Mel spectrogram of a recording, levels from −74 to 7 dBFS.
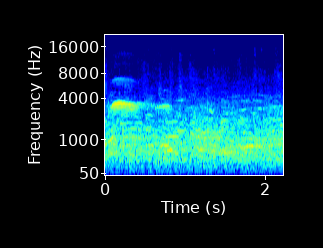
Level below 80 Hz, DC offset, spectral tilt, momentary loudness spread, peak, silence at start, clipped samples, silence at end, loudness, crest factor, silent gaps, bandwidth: -64 dBFS; under 0.1%; -2 dB/octave; 8 LU; -10 dBFS; 0 s; under 0.1%; 0 s; -26 LUFS; 16 dB; none; 16 kHz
